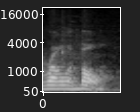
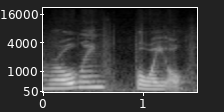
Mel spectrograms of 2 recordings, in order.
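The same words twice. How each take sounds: First: It is said in her own local pronunciation. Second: It is said in a careful standard pronunciation.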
